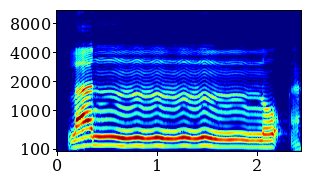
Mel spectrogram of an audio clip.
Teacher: huruf nun yang sukun ini dia dimasukkan ke huruf nun yang di depan Maka huruf nun yang sukun ini dia tidak dianggap ya tidak · Maka huruf nun yang sukun ini dia tidak dianggap ya, tidak dibaca, dilebur. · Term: idgham bunah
